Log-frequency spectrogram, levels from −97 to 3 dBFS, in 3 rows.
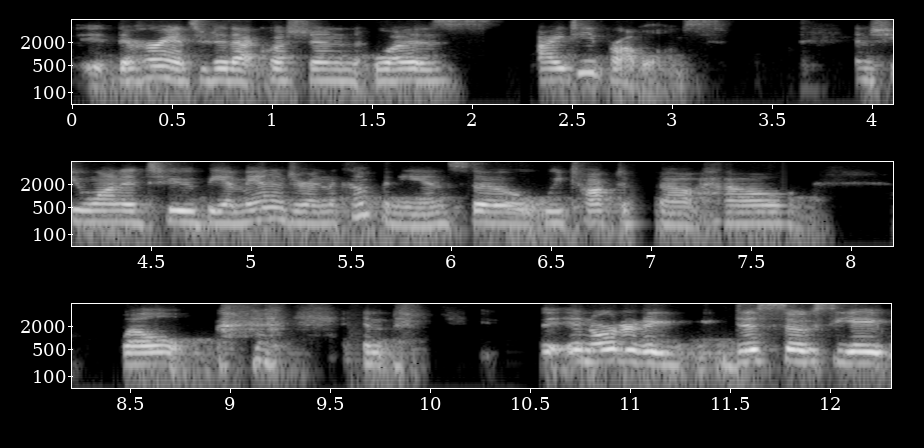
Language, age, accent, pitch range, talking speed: English, 10-29, American, 195-215 Hz, 145 wpm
